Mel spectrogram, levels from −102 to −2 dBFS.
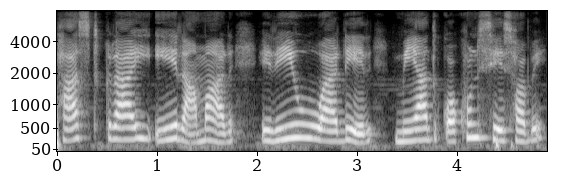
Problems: none marked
